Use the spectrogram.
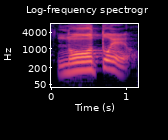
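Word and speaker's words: ノート: 발하는구나 칠판이 없어 유감입니다 그런데 일본어로 노트를 적으면 어떻게 됩니까 가닥 하나로 요렇게 하고 하픈을 긋고 요렇게 해요 읽으면 노또예요 그럼 여러분 노라고 발음하면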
